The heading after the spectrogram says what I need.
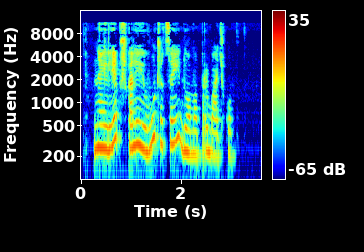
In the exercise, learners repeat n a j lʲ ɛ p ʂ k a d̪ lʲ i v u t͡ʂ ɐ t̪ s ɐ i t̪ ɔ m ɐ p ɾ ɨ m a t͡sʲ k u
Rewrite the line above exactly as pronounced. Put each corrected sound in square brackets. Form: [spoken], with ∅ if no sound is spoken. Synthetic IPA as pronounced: n a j lʲ ɛ p ʂ k a [∅] lʲ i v u t͡ʂ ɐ t̪ [sː] ɐ i [d̪] ɔ m ɐ p ɾ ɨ [b] a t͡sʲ k u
